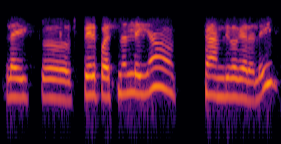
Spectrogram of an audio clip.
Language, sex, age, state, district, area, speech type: Punjabi, female, 18-30, Punjab, Firozpur, urban, conversation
